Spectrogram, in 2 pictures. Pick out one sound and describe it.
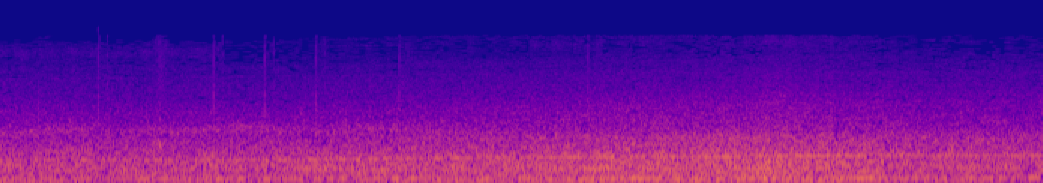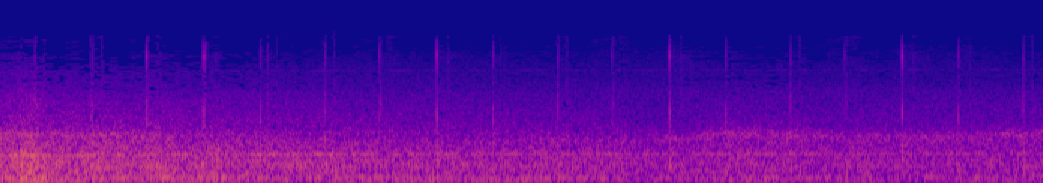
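A train engine hums and rumbles steadily, growing louder and then slowly fading.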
